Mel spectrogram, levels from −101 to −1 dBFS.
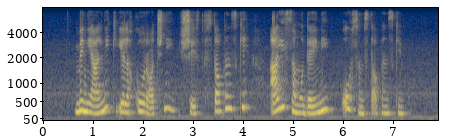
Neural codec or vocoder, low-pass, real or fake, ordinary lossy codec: none; 7.2 kHz; real; Opus, 64 kbps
